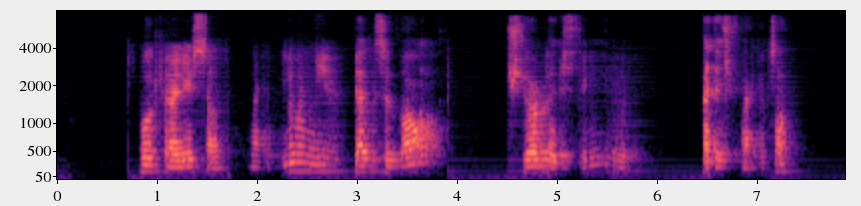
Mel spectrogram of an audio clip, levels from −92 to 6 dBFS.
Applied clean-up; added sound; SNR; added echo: neural mask model DeepFilterNet 3.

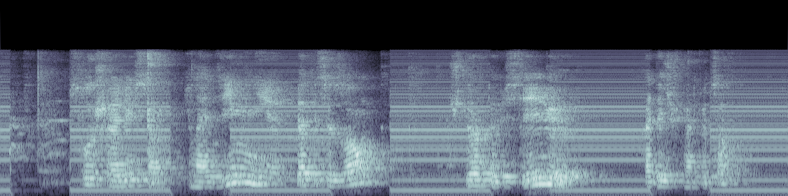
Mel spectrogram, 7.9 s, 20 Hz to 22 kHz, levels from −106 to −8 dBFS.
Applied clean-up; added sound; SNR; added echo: none; Siren; 8 dB; reverberation time 0.8 s.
